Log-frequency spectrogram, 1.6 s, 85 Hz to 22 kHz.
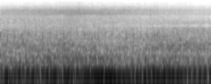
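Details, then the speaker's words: Yamaha Fino FI (code 54P) that hesitates at 3000–4000 rpm: low buzzy note whose loudness wobbles unevenly; low-rpm hesitation remains, and the pulser-to-ECU cable socket is suspected next. "tapi di putaran bawahnya ini masih kerasa ini masih terasa agak brebet ya"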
